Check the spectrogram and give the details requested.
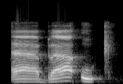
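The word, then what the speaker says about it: آباء: You can spell it this way. Aba. Two alifs there, stretching both of them. Aba. And a hamza at the end. Hamza makes the sound stop. It makes the air stop also.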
